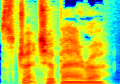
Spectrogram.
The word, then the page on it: stretcher bearer: British English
